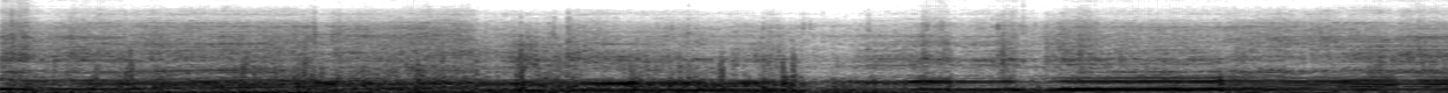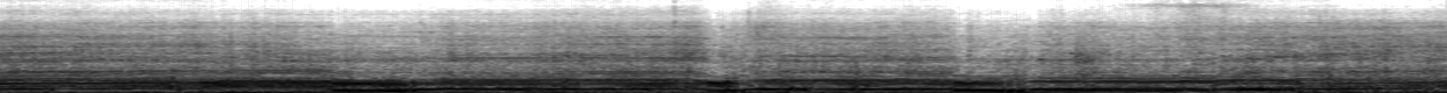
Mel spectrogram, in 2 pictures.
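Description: Pit bike engine under way, its pitch rising and falling repeatedly as the throttle is worked, with a few brief drops where the throttle is closed.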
